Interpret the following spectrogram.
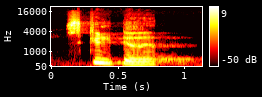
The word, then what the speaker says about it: sculpteur: pe il suffit pas on le prononce pas on voit pas dire SC non non on dit sculpteur on va pas dit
